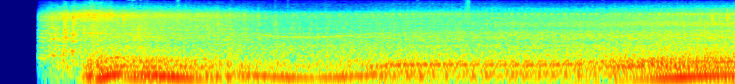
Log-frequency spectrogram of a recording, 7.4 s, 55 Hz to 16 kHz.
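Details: 2002 Mustang GT V8 revs briefly then settles to idle with fast light ticking over the exhaust note; owner suspects a manifold gasket, unconfirmed.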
